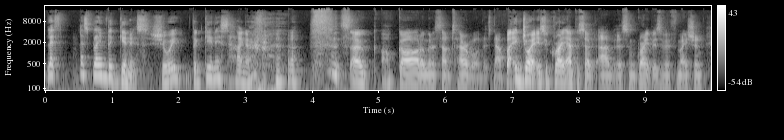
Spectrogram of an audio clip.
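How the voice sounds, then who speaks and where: A man hosting a casual podcast, chatty and a little croaky from a hangover, with lots of ums. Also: medium pitch, lively intonation, normal speed. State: hungover, a bit croaky. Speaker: podcast host. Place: large room in a hostel. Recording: echoey large room.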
